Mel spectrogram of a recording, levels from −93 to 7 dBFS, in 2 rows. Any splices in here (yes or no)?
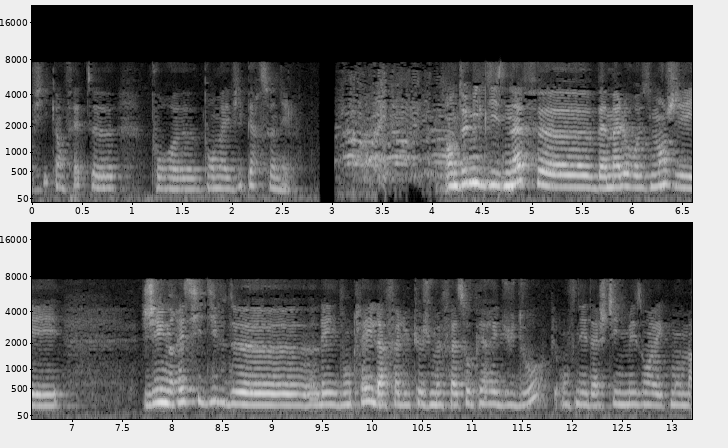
yes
